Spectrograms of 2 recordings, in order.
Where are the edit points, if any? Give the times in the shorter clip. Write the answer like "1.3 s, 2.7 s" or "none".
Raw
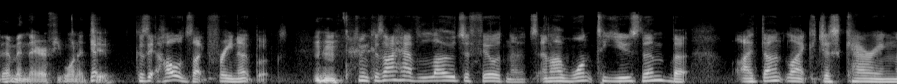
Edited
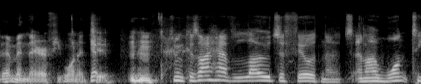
1.2 s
